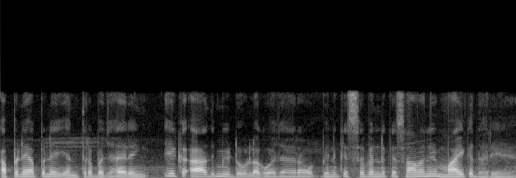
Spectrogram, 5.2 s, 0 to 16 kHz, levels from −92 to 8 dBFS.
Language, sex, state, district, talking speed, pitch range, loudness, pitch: Hindi, male, Uttar Pradesh, Hamirpur, 210 wpm, 150-195 Hz, -19 LUFS, 180 Hz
